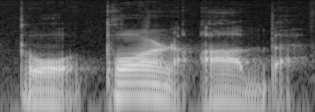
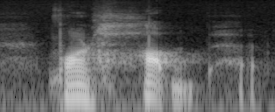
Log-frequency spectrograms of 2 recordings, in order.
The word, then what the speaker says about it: Pornhub: Pornhub. Il y a un H. C'est ça qui te mélangeait. Hein. Tu ne savais pas s'il y avait un H. Pornhub. Oui, comme ça qu'on se prononce.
